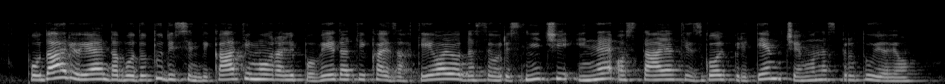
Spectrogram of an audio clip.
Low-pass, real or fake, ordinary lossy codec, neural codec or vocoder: 7.2 kHz; fake; none; codec, 16 kHz, 4 kbps, FreqCodec, larger model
